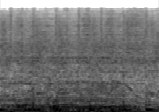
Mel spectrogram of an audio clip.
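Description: Loud hard-rock background music with a steady bass line.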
